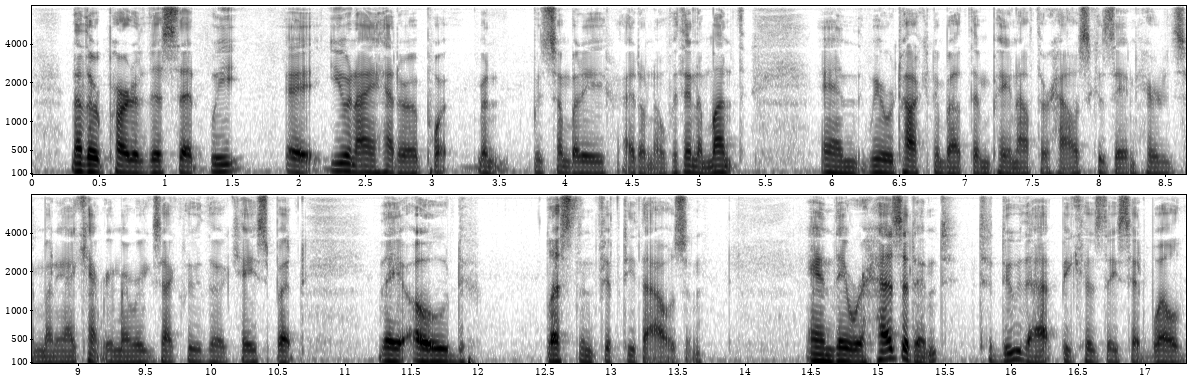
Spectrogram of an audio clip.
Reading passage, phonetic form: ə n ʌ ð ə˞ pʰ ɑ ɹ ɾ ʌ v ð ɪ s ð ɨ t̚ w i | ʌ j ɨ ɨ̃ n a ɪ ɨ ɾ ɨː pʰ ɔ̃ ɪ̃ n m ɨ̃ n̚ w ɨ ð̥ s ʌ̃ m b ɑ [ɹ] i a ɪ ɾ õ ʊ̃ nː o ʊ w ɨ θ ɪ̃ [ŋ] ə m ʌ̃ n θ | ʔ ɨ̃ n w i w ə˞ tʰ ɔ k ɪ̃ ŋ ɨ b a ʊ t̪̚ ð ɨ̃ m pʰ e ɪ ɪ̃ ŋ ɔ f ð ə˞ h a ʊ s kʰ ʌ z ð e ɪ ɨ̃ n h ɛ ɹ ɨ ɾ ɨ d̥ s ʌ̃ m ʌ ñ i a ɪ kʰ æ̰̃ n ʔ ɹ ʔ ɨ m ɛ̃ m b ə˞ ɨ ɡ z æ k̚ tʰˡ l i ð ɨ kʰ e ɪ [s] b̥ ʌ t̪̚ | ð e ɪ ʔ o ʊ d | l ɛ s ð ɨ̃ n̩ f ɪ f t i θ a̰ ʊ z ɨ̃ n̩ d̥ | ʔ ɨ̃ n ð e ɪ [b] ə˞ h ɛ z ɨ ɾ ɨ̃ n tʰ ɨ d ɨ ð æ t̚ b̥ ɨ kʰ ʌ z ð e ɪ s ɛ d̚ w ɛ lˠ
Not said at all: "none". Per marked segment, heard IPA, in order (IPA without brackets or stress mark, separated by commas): ɾ, n, s, w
